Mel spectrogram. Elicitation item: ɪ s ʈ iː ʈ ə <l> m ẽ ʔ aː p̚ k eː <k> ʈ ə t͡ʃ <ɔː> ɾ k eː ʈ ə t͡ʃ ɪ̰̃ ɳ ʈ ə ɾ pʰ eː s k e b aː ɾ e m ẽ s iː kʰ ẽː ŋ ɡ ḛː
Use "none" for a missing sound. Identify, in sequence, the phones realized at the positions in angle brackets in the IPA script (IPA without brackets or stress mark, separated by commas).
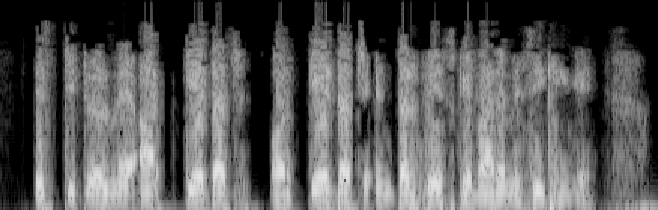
l, none, ɔː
